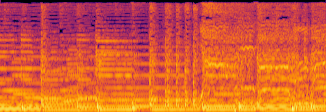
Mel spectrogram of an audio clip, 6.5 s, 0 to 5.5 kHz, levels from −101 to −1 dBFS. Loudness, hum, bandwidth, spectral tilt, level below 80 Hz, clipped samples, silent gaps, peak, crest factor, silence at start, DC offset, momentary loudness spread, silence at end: -15 LUFS; none; 5.4 kHz; -8 dB/octave; -20 dBFS; under 0.1%; none; -2 dBFS; 12 dB; 0 s; under 0.1%; 3 LU; 0 s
